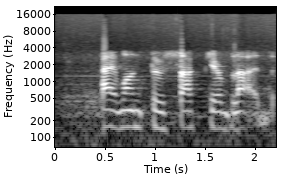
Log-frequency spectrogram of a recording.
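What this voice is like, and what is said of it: Vampire character voice. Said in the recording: “your vampire impression ... So bad.”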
